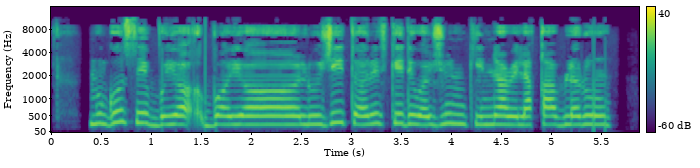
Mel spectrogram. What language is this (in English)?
Pashto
